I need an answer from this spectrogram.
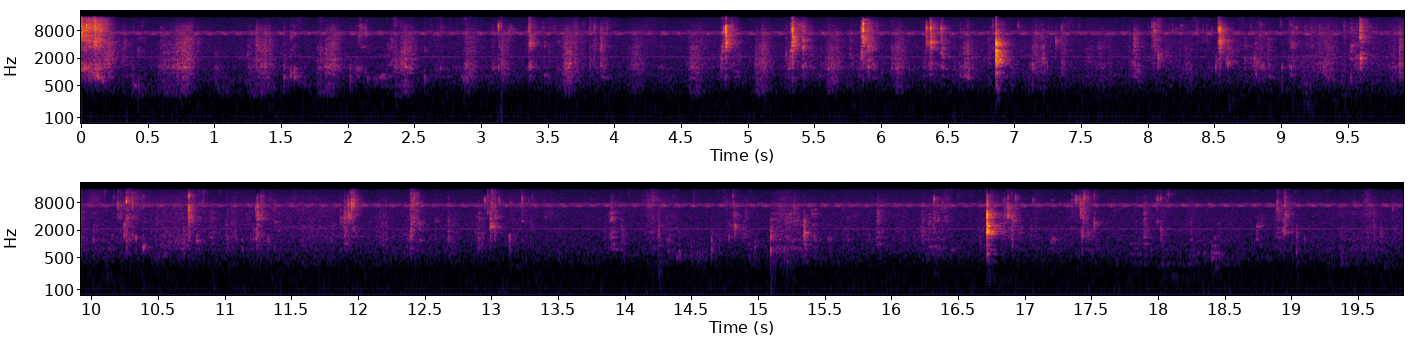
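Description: Close-miked eating sounds: wet chewing and mouth clicks while khichdi is eaten by hand, with scattered sharp clicks and crunches, the loudest about seven seconds in and again near seventeen seconds. A faint steady high hiss sits underneath.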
